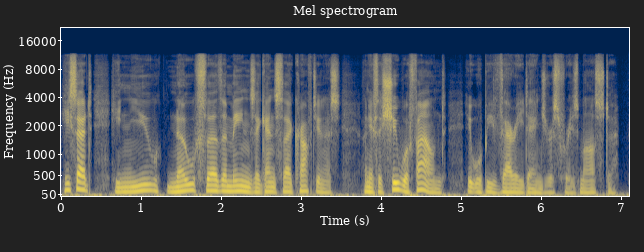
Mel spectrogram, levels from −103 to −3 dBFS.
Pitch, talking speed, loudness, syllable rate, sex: 110 Hz, 205 wpm, -18 LUFS, 5.3 syllables/s, male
